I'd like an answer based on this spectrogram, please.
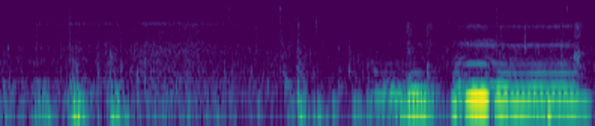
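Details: Two-week-old puppies, hungry and searching for their mother; a loud, drawn-out whine rises and then holds steady near the end, after soft shuffling, thumps and brief human voices.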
